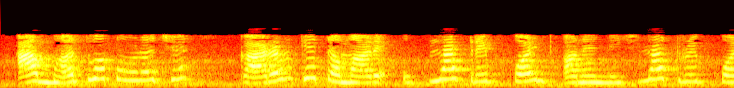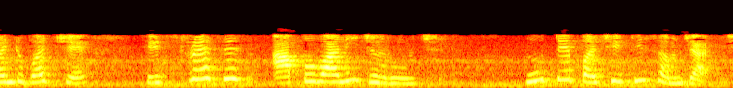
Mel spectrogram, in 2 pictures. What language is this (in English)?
Gujarati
